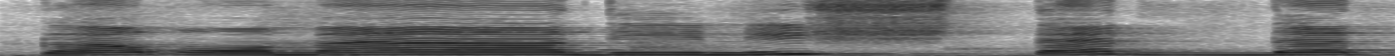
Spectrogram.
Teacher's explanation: الف کے اوپر کوئی حرکت نہیں ہے یعنی زبر زیر نہیں ہے. تو دال کو شین کے ساتھ جوڑتے ہوئے درمیان میں اس چھوٹے سے نون کو ادا کریں گے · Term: نون قطنی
